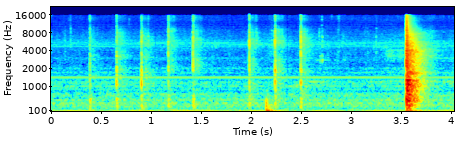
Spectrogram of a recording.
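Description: Trading cards being flipped through in gloved hands: a run of light clicks as cards are slid off the stack, then one louder, sharper click near the end.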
